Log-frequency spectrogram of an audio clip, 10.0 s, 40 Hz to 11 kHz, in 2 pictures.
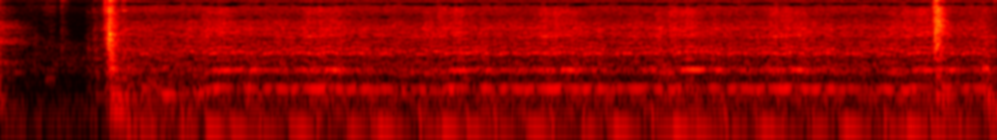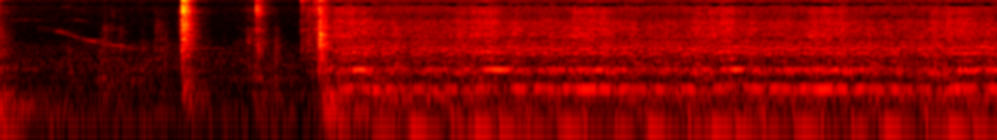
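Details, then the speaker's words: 1976 Ford F-150 that sat in a swamp since 2000: starter turns the engine over evenly in two long bursts but it never fires; still no spark, cause unknown. "I will do everything I can to get this truck running. All we really need is spark. I don't know why we're not getting spark."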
